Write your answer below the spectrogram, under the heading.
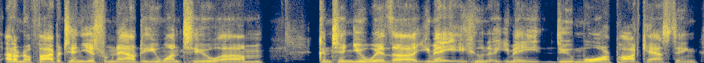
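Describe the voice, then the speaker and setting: A man's voice: medium pitch, normal speed, no room sound. Friendly male host with a dry close sound. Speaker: podcast host. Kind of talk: casual interview chat.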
